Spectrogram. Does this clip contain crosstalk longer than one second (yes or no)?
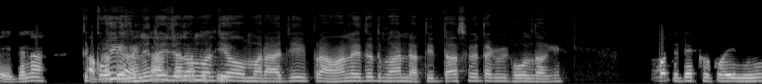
yes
